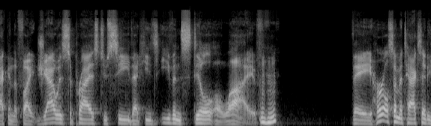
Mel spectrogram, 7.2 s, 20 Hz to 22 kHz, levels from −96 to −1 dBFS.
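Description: Around 2.09 to 2.15 s, between "is surprised to" and "that he's even still", about 40 ms of speech arrived too late: short concealed packet loss, heard as a brief smeared wobble.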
